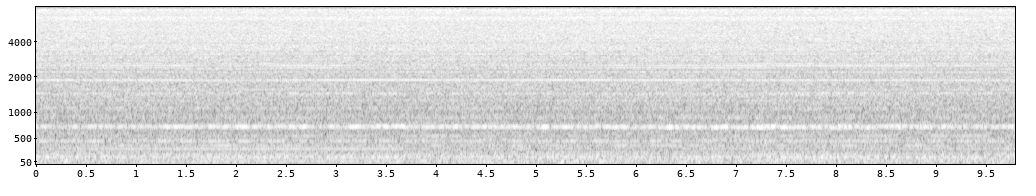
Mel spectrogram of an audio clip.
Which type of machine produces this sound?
pump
